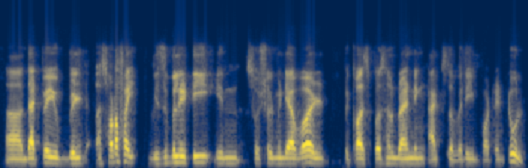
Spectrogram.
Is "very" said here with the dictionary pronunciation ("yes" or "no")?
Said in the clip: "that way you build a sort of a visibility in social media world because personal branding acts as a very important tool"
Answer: yes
